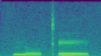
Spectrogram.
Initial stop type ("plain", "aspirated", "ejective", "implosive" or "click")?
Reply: ejective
